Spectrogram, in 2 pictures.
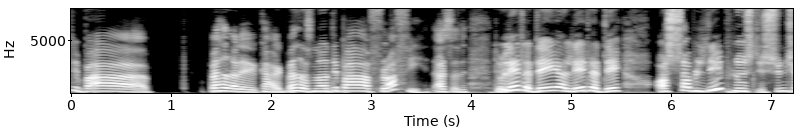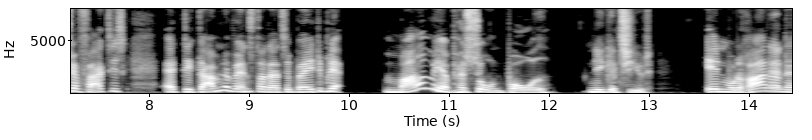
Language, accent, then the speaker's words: Danish; Aarhus, Central Denmark Region, Denmark; i Aarhus, hvor jeg voksede op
